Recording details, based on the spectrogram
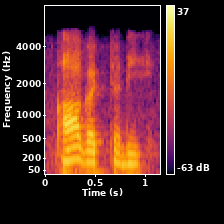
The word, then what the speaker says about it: आगच्छति: सह आगच्छति. – इट्स नॉट दी, इट्स सी.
